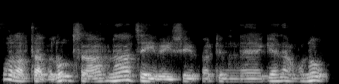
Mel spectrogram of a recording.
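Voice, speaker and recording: An English man hosting a casual live-stream interview, his voice wearing out and going hoarse. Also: on the high side, quick pace, mellow. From England. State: losing his voice. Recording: dull lo-fi sound.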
